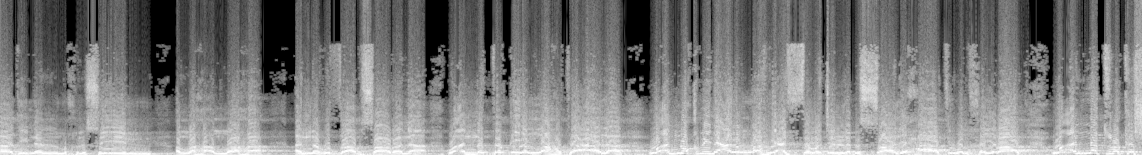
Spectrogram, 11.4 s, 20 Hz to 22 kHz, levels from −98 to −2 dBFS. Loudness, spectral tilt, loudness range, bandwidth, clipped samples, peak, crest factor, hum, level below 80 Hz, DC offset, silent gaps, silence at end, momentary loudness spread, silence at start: -4 LUFS; -4.5 dB/octave; 1 LU; over 20 kHz; 20%; 0 dBFS; 4 dB; none; -24 dBFS; under 0.1%; none; 0 s; 4 LU; 0 s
